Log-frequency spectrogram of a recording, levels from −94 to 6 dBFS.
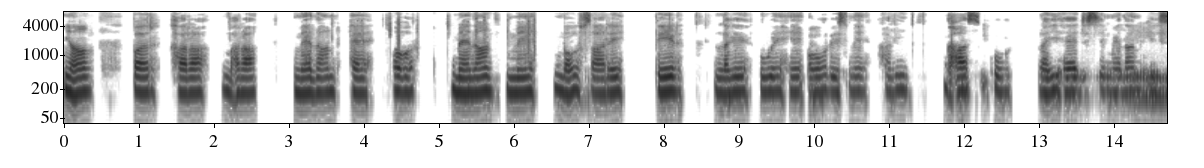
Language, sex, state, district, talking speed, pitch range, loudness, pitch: Hindi, male, Uttar Pradesh, Budaun, 100 wpm, 170-180 Hz, -19 LUFS, 175 Hz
